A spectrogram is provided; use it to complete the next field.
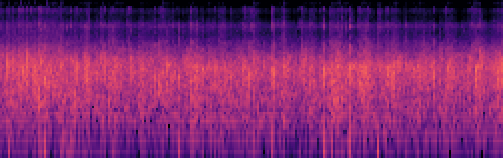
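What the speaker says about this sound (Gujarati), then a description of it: "એક વખત તમારા સૌના માટે એક વાર જોરદાર તાળીઓ." An audience at an expert talk bursts into steady, enthusiastic applause, a dense patter of many hands clapping continuously throughout.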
